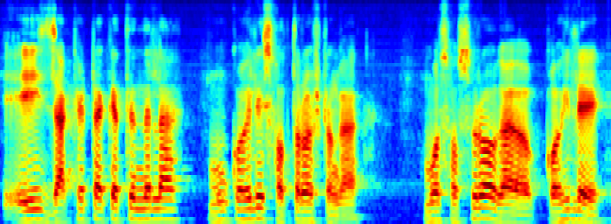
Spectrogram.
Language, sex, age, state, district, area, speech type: Odia, male, 60+, Odisha, Ganjam, urban, spontaneous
